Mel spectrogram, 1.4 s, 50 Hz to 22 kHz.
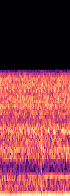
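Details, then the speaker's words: Ford after MAF sensor fix for P0171/P0174 lean codes, fuel trims reset: steady smooth low hum with no misses, held at about 1100 rpm, above normal idle, while the computer relearns idle and base fuel trims. "now it's at a higher Idol right now you can go ahead and look at the RPM too if you want to guys want to see that and we're going to let it learn the idle and base fuel Trims and then we'll go for a ride"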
